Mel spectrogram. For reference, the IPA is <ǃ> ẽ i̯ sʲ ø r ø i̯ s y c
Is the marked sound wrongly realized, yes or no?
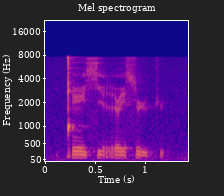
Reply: no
